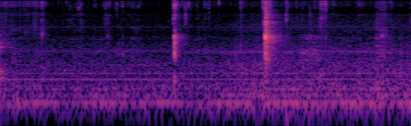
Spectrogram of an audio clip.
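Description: Two sharp clicks about a second apart as a forkful of tuna salad with croutons is bitten and chewed, over a faint steady low hum.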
